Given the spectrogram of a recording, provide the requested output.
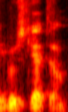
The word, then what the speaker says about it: bruschetta: Like if you're in Italy, they say brusquetum.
